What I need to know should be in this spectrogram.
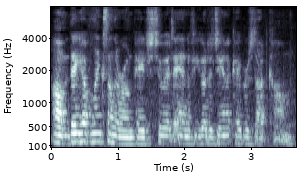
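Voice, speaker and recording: A woman's voice: low voice, fairly even intonation, fast. Woman poet rambling and laughing in a radio interview, mic kinda far off, light hiss. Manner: chatty and rambling, laughs often. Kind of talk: casual radio interview chat. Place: radio studio. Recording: distant mic, faint noise.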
